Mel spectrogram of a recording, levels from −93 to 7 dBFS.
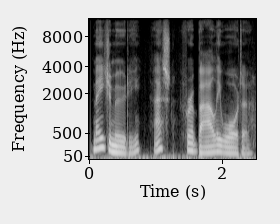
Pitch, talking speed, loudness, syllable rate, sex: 120 Hz, 145 wpm, -17 LUFS, 5.1 syllables/s, male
